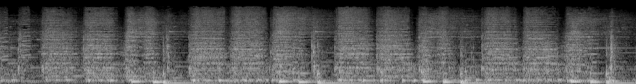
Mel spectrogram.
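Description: Marching band playing, brass and percussion together, with strong accented hits and a deep low note landing about every second and a half.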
